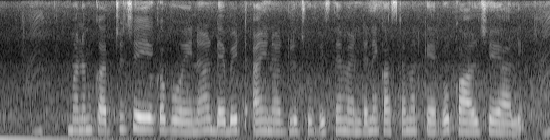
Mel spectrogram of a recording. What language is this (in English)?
Telugu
